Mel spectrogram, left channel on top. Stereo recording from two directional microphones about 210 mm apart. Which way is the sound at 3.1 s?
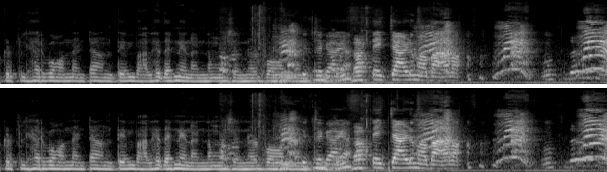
20° right (ahead or behind).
